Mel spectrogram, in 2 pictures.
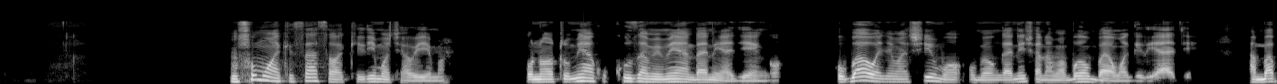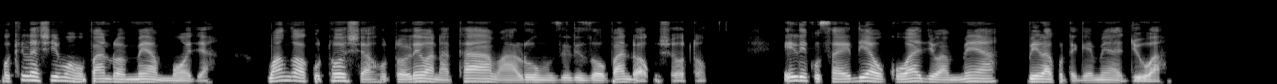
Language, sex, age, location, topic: Swahili, male, 25-35, Dar es Salaam, agriculture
